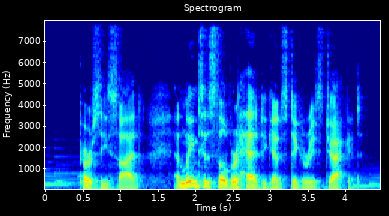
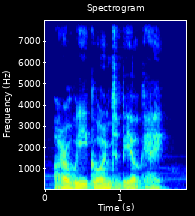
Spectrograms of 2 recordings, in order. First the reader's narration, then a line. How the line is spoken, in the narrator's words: Percy whispered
